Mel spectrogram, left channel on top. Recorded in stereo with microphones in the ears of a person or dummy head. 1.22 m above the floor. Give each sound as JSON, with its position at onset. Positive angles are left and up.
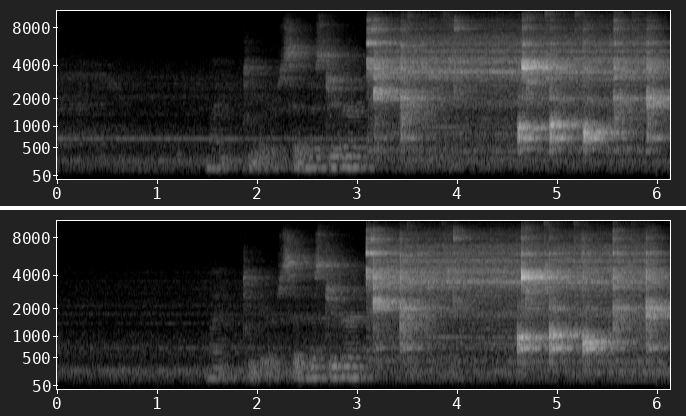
{"t": 1.5, "sound": "a woman speaking", "side_deg": -70, "distance_m": 1.6}
{"t": 3.1, "sound": "dripping", "side_deg": -35, "distance_m": 0.9}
